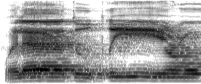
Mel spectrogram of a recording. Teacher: തഫ്ഖീം ചെയ്യേണ്ട അക്ഷരമാണ് ത്വാ, പക്ഷേ കസ്റായതുകൊണ്ട് ഏറ്റവും കുറഞ്ഞ തഫ്ഖീമാണ് വരിക. വലാ തുതീഉ അംറ, അവിടെ വാവിൻ്റെ ദീർഘം മദ് മുൻഫസിൽ ജായിസാണ്.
